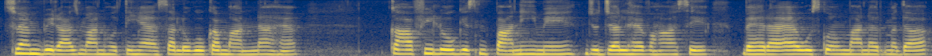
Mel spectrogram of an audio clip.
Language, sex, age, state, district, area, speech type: Hindi, female, 30-45, Madhya Pradesh, Jabalpur, urban, spontaneous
